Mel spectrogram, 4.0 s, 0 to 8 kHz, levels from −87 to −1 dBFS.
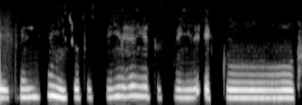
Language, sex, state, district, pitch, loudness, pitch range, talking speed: Hindi, female, Uttar Pradesh, Jyotiba Phule Nagar, 230 Hz, -14 LUFS, 220-245 Hz, 135 wpm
